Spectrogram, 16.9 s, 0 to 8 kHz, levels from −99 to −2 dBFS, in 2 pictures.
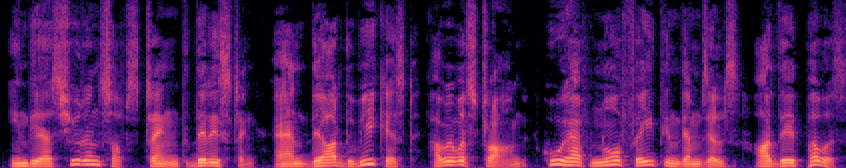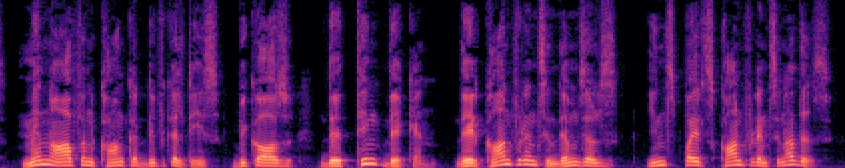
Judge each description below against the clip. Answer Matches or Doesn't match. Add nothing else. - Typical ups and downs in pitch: Doesn't match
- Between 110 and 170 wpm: Matches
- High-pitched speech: Doesn't match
